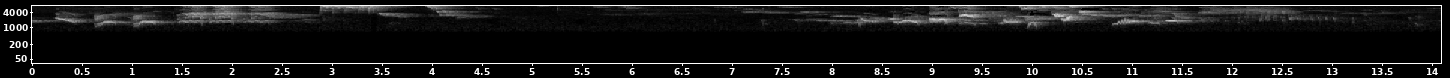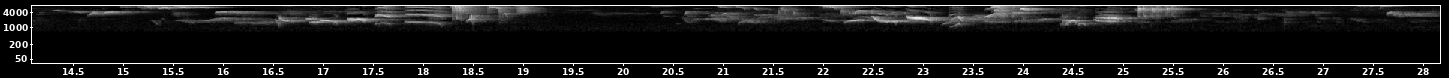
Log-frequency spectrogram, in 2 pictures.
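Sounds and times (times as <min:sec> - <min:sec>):
common blackbird calls: 0:00.0 - 0:04.6, 0:07.2 - 0:19.2, 0:20.5 - 0:28.1.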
